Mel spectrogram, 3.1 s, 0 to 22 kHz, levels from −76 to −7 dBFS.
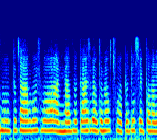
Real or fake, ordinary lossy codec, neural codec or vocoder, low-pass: fake; Opus, 24 kbps; codec, 16 kHz, 0.5 kbps, FreqCodec, smaller model; 7.2 kHz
